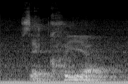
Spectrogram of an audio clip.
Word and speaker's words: Sequoia: 세케이아 내셔널 파크라는 세케이아라고 하나요? National Park. Sequoia. 라고 이 발음을 하려고 제가 몇 번을 연습했는데 Sequoia National Park.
